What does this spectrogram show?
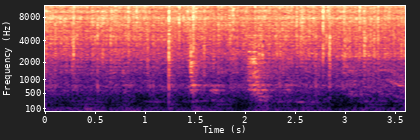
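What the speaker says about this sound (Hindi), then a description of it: "अब हम चूल्हे को मीडियम कर देते हैं और इसे सारी साइडों से ग्रिल कर लेते हैं।" Chicken grilling in a pan on a medium flame gives a continuous crackling sizzle with scattered pops, close by and fairly quiet, with no voices.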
